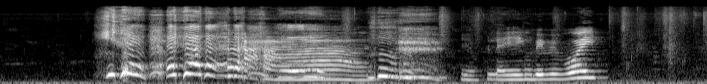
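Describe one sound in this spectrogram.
A small child laughs and squeals loudly close by.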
